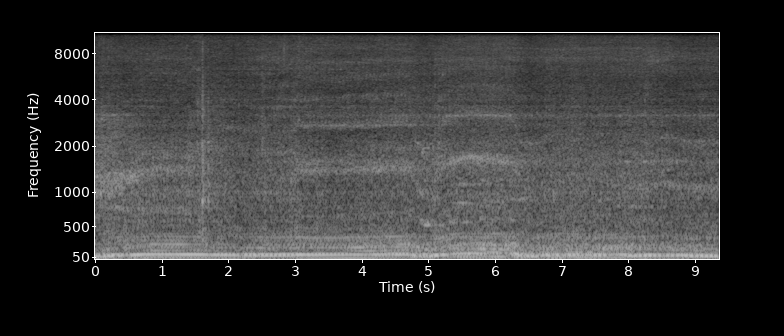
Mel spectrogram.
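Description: Motorcycle engine idling steadily, with a single click about one and a half seconds in.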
